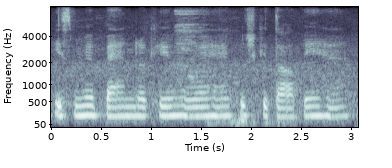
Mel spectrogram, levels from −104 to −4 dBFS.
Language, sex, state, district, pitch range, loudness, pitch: Hindi, female, Bihar, West Champaran, 185-195 Hz, -17 LUFS, 190 Hz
